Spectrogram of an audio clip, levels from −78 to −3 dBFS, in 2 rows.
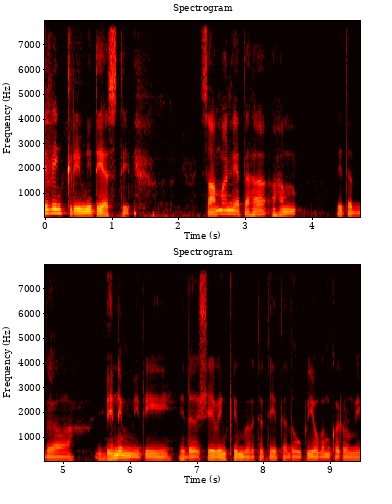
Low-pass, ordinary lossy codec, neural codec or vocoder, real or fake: none; none; codec, 16 kHz, 2 kbps, X-Codec, HuBERT features, trained on balanced general audio; fake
